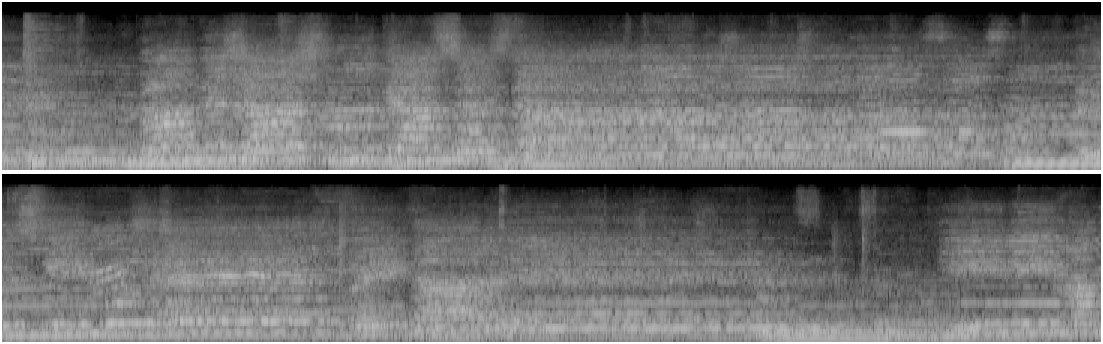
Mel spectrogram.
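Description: Church choir singing a Romanian hymn in parts, holding long chords that change every few seconds.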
